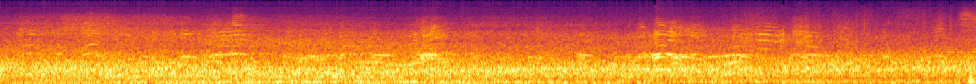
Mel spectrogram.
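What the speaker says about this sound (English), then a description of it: "That's the geese buggering off for winter." Geese honk repeatedly as they fly off, in a loose, overlapping chorus, moderately distant, with a steady outdoor background and no talking.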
